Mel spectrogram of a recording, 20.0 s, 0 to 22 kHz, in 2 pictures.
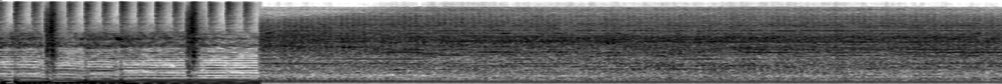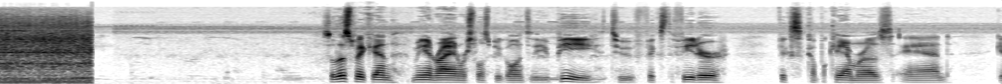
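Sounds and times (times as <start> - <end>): engine running steadily: 0.0 - 11.0.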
